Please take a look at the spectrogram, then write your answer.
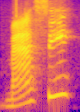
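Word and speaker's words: Massie: Massey?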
